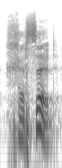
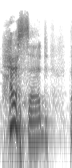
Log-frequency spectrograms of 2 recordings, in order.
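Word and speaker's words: chesed (חסד): You have to get the ch in there to pronounce it properly, kind of like if you scare a cat, it'll go ch. Right? That is how you pronounce chesed. If you say hesed, that'd be a different word.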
